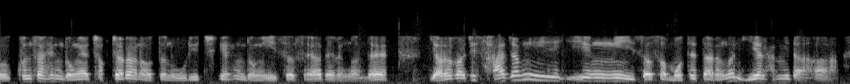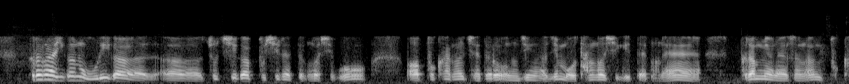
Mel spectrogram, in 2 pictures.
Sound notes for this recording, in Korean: (전화연결). (전화).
